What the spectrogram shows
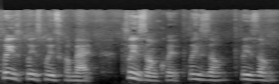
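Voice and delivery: very soft, hushed, repeated begging. Retelling how a woman begged them not to quit, imitating someone pleading. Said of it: "She begged me".

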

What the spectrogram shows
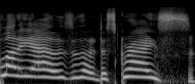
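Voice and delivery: put-on Cockney accent. Speaker admits they can only do cockney: put-on cockney accent. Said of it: "I can only do Cockney".

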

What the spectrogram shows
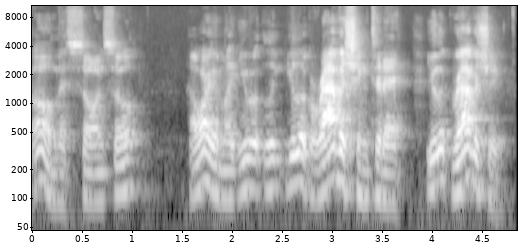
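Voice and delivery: ordinary delivery

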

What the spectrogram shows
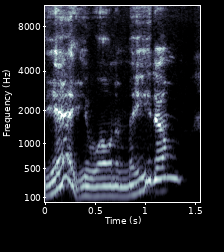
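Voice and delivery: put-on small, sweet Southern accent voice. Retelling what a woman asked him, in a sweet little Southern voice. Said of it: "She had a sweet little Southern voice".

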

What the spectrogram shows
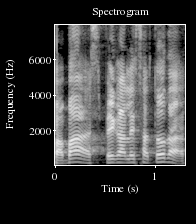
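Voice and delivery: high, mock ringside fight cheer.

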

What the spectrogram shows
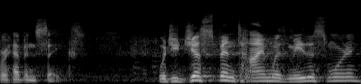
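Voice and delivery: mock, dry, teasing sarcasm, high-pitched. Retelling a request repeated by God: imitating God sarcastically. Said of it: "he's sarcastic with me, so he said".

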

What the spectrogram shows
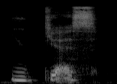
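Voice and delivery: low snorting. Echoing someone's unsure reply back at her; snorting, low. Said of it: "Fitz snorted".

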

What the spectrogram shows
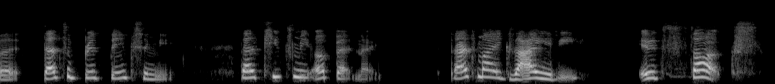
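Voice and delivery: crying through the words. Talking to viewers about a hard year and anxiety, crying. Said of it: "I'm crying a little bit".

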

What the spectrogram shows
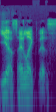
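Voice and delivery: slow, deliberate, drawn-out senatorial voice, approving. Imitating a senator approving a bill someone else wrote: Ted Cruz impression. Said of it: "That's my best Ted Cruz impersonation".

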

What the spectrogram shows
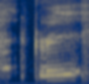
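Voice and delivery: timid, unsure, very high-pitched voice. Asked in a group for a yes or no, agreeing timidly. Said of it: "say it more confidently".

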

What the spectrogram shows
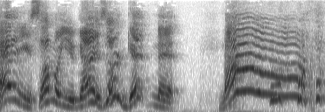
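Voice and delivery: very high, swooping ventriloquist-dummy squeak. Acting out a ventriloquist's little dummy delivering bad news: ventriloquist dummy voice. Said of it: "he's got a little dummy who's just like".

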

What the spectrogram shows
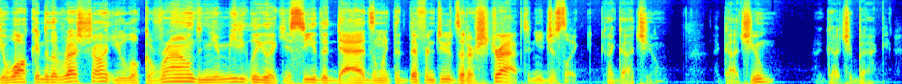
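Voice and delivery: put-on New York accent. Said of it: "I'm gonna fuck his accent up".

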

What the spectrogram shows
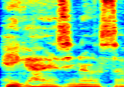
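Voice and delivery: very quiet, secretive, under-the-breath half-whisper. Retelling how a caller talked while at work: imitating Nervous Matt half-whispering. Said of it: "whispering because he was at work".

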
